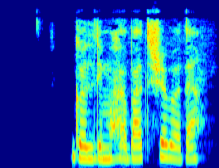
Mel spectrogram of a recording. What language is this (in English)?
Pashto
